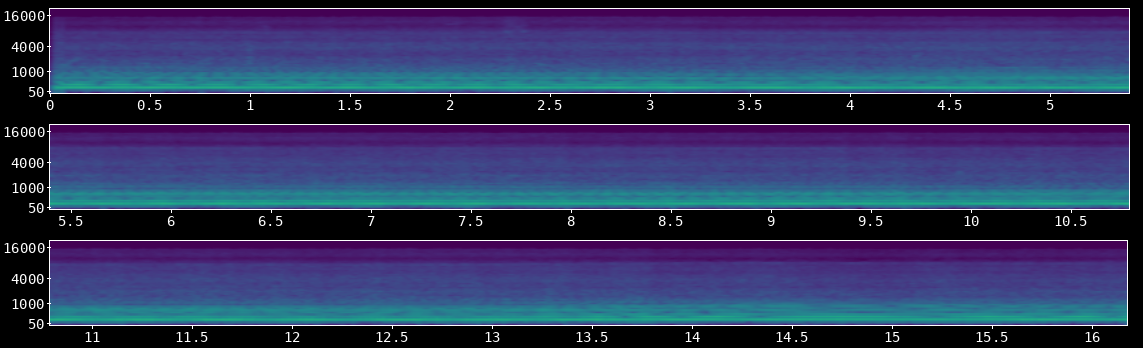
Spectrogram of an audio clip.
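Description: Cabin sound of a small twin-turboprop airliner on landing approach: the engines and propellers running steadily with a strong low hum and a slow, even throb.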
